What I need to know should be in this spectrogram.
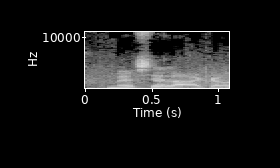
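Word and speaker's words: Murciélago: Then we've got how would we pronounce that? Murcielago? Murcielago, that's it.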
